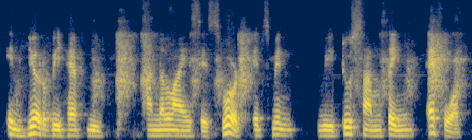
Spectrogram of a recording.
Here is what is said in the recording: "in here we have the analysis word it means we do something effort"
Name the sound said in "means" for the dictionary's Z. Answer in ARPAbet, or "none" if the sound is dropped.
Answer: none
